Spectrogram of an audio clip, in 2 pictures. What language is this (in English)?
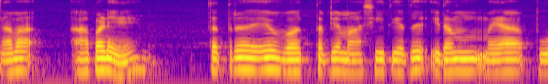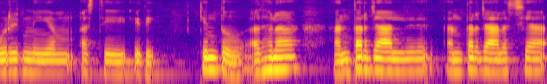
Sanskrit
